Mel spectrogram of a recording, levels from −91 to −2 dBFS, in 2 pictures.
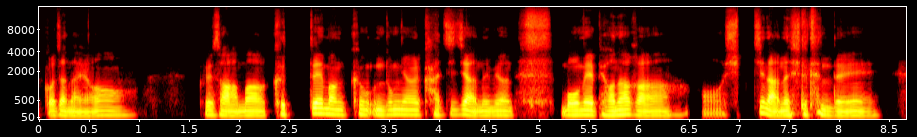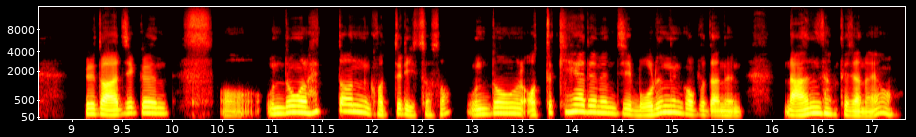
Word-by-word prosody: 거잖아요. 95 +1 -3 0.6
그래서 100 -3 0
아마 95 0 +1
그때만큼 120 -3 0
운동량을 110 -1 -1
가지지 110 +2 -3
않으면 95 0 -1 0.5
몸의 105 +1 +3
변화가 100 -2 0 0.2
어 - - -11
쉽진 - - -3
않으실 95 +2 +2
텐데 90 -3 -2 0.7
그래도 130 -3 +5
아직은 140 +5 +3 0.5
어 - - -7 0.2
운동을 155 +3 +4
했던 175 -1 0
것들이 115 +1 -3
있어서 100 - -7 0.2
운동을 135 +4 +1
어떻게 165 +9 -3
해야 185 0 +5
되는지 150 -7 0
모르는 135 +11 +1
거보다는 100 -6 0 0.4
나은 105 +9 +5
상태잖아요. 115 -1 -1
110 Hz, 275 characters per minute, -23 LUFS, 95-135 Hz, 0.7 s, 그래도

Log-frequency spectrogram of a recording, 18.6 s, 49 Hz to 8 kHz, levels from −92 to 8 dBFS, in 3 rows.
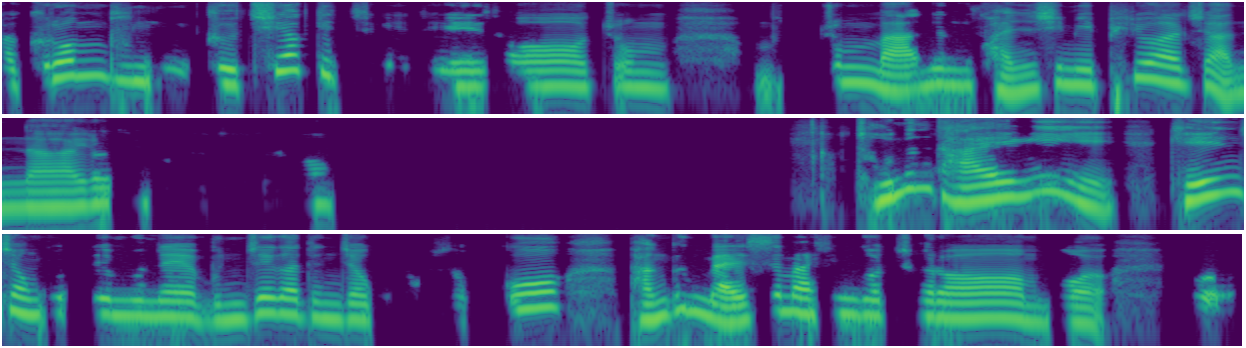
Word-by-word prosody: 아 190 - -4
'그런 280 +4 +2
분들 220 -3 -2 0.3
그 195 -2 +2
취약 355 - +2
계층에 310 +9 -7 0.2
대해서 175 0 -1
좀 165 -2 -4 0.4
무 - - -12 0.3
좀 220 -2 -2
많은 175 +5 +2
관심이 160 +7 -1
필요하지 210 -4 0
않나.' 140 +3 -1
이런 165 +2 -1 0.8
생각도 160 - -12
들어요. - - -39 2.6
저는 265 - +2
다행히 205 - +2 0.2
개인 235 +8 +3
정보 225 -4 0
때문에 195 -3 0
문제가 170 +7 +1
된 180 -3 -3
적은 165 -1 -1 0.2
없었고 285 -8 0 0.3
방금 200 +8 +1
말씀하신 210 +7 +3
것처럼 180 -4 +1
뭐 150 -2 -1 0.4
뭐 - - -2
190 Hz, 220 characters per minute, -21 LUFS, 170-225 Hz, 2.6 s, 개인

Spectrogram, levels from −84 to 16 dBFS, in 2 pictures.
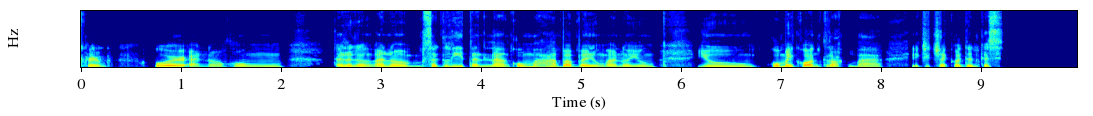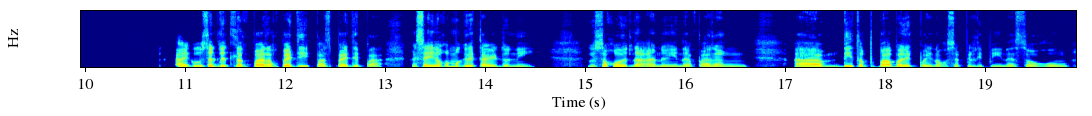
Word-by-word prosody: term 65 0 0 0.5
or 125 -1 +6
ano 105 +1 -7
kung 110 0 -5 0.6
talagang 120 0 +2
ano 120 +1 +2
saglitan 120 -3 -1
lang 105 0 +1
kung 115 - 0
mahaba 110 +1 +2
ba - - +2
yung 115 +1 -3
ano 110 +3 -1
yung 115 -2 -6 0.4
yung 115 -2 -2 0.2
kung 130 - +3
may 135 - +5
contract 125 -2 +3
ba 110 0 -4 0.3
i-che-check 135 -1 -4
ko - - +2
din 140 +3 -1
kas 160 0 -4 1.7
Ay, 175 +1 +3
kung 205 - -1
saglit 225 0 +2
lang 220 -2 +1
parang 195 -2 +5
pwede 175 -2 +3
pa 75 - -2
pwede - - +1
pa. - - -6 0.2
Kasi 195 +8 +1
ayokong 215 -1 0
mag-retire 185 -5 +1
dun, 155 0 -7
eh. 60 - -13 0.5
Gusto 160 +3 -2
ko 185 0 +2
na 170 - +1
ano, 135 - -5
eh, 135 -2 -6
na 130 0 -4
parang, 130 0 -3 0.5
um, 125 -1 +5
dito 165 +2 +1
pa 155 +1 +3
babalik 155 0 +2
pa - - -4
rin 140 - -7
ako 140 - -7
sa 145 - -8
Pilipinas. 125 -3 -11
So, 135 -1 -4
kung 145 +1 -7
130 Hz, 165 wpm, -24 LUFS, 115-155 Hz, 1.7 s, or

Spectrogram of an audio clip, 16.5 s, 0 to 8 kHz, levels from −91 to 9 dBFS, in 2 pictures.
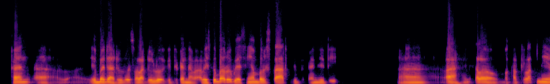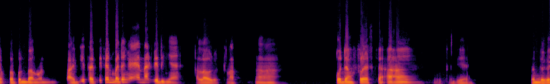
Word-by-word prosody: Kan, 115 0 +1
eee, 105 +3 -10
ibadah 115 -1 +5
dulu, 100 +2 -2
sholat 100 0 +1
dulu 110 +2 +3
gitu 100 0 -12
kan, 110 - +2
awa 95 - -6
habis 110 0 +2
itu - - +6
baru 140 +3 +6
biasanya 120 +1 +1
baru 120 0 +3
start, 120 -1 +2
gitu 100 0 -14
kan. 105 - -7
Jadi, 100 +5 -5 1.0
eee, 105 -2 -1 0.3
ah, 120 -4 +3
ini 110 - -12
kalau 110 -2 +3
makan 100 -1 -10
telat 140 +6 -5
nih, 125 -1 +3
walaupun 110 +2 +1
bangun 105 -1 0 0.3
pagi, 100 +9 -2
tapi 120 +3 +1
kan 160 -2 +3
badan 150 +3 +3
nggak 135 +2 -2
enak 150 0 +2
jadinya, 120 -4 +1 0.2
kalau 105 -1 -1
telat, 105 0 -10 0.3
heeh. 100 -3 -5 1.0
Udah 125 +1 +5
fresh 120 -1 +4
Kak, - - -2
heeh, 120 -2 +2 0.5
itu - - -27
dia. 95 0 -7 1.0
Lebih 100 +1 +4
110 Hz, 160 wpm, -22 LUFS, 105-120 Hz, 1.0 s, itu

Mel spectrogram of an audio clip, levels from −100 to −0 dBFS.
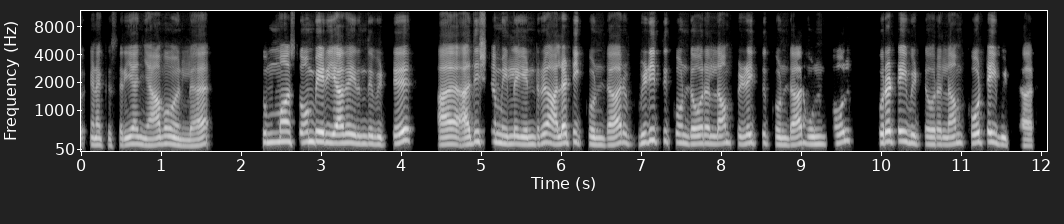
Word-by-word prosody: எனக்கு 155 -2 -3
சரியா 165 +4 0
ஞாபகம் 165 +2 +1
இல்ல. 140 0 -4 0.9
"சும்மா 230 +2 +2 0.2
சோம்பேறியா 230 -3 +5 0.2
இருந்துவிட்டு. 185 +1 -1 0.5
அ - - +6 0.3
அதிஷ்டம் 235 +2 -1
இல்லை 185 0 0
என்று 180 +4 -2
அலட்டிக்கொண்டார். 185 -2 +1 0.2
விழித்துக் 250 +1 -1
கொண்டோர் 195 -1 0
எல்லாம் 190 +3 -2
பிழைத்துக் 200 +2 -3
கொண்டார். 170 +3 0
உன்போல், 195 +7 -4 0.4
குறட்டை 245 +2 +4
விட்டோரெல்லாம் 175 +1 -3
கோட்டை 225 +1 +3
விட்டார்." 75 - -4
190 Hz, 110 wpm, -22 LUFS, 175-220 Hz, 0.9 s, அ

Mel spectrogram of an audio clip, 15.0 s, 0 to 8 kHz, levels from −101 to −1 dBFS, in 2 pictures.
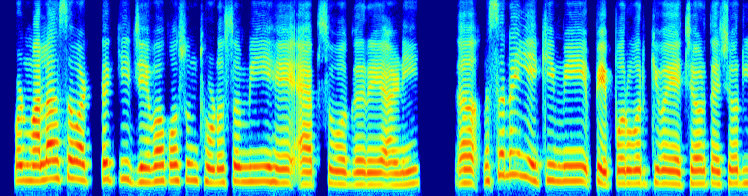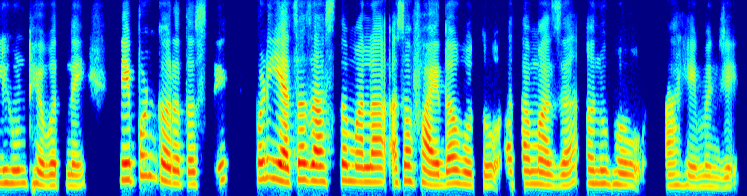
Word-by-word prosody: पण 240 0 +1
मला 240 +2 +6
असं 275 0 0
वाटतं, 250 0 +1
की 270 -1 -4
जेव्हापासून 240 +3 +1
थोडंसं 215 0 +1
मी 225 +1 -2 0.2
हे 210 -1 0
ॲप्स 185 +2 -2
वगैरे 185 -2 -1
आणि 180 +3 -1 0.4
अ, 205 +1 +2 0.2
असं 330 +8 -2
नाही 330 -2 -3
आहे, 245 -3 +3
की 245 0 -2
मी 235 -1 0
पेपरवर 200 - +2
किंवा 200 -1 0
याच्यावर-त्याच्यावर 195 +1 -1
लिहून 200 0 -1
ठेवत 170 -4 0
नाही, 165 -1 -3 0.4
ते 255 - +8
पण 320 -1 -2
करत 200 -7 +2
असते. 185 +6 -4 0.3
पण 260 +2 +3
याचा 255 -2 +6
जास्त 235 0 +3
मला 220 0 +3
असा 235 +3 +1
फायदा 190 -3 +3 0.2
होतो, 170 -3 -4
आता 195 +1 -3
माझा 170 -2 0 0.2
अनुभव 185 -4 -2 0.3
आहे. 165 -2 -6
म्हणजे 145 -1 -8
205 Hz, 160 wpm, -22 LUFS, 185-240 Hz, 0.4 s, ते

